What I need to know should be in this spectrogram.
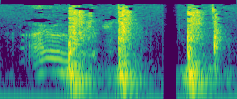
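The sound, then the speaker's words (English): Police pound heavily on a door: four loud, hollow thuds in an uneven rhythm, the last one lighter. “Come on, open up in here. Is that the police?”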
